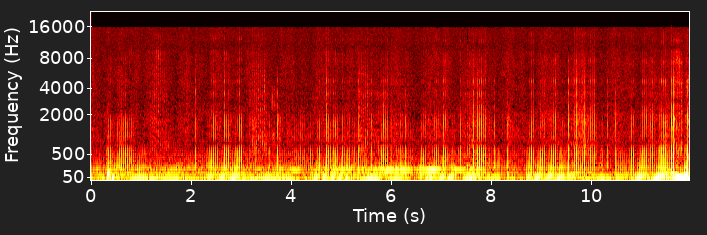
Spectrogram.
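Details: Close-up cat purring, a low rumbling throb in regular breath-length pulses, with a brief faint higher hum mid-way and a louder rustle at the very end.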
